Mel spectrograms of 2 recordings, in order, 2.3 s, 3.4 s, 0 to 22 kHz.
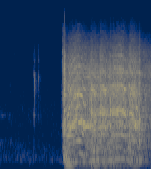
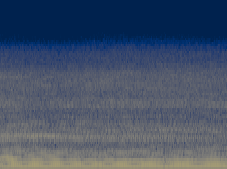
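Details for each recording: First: Toyota KE70 Corolla cranking: starter spins the engine steadily for over a second but it never catches; spark is confirmed present. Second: Toyota KE70 Corolla running again after many setbacks and no-start: firm, even idle with a steady beat lifting slightly in revs near the end; no knocks or misfires, runs fine.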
